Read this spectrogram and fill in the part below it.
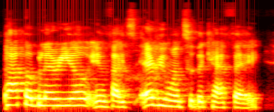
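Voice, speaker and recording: In a rough, reverberant recording, a woman with a fairly high voice reads a picture book aloud to a child at a moderate pace. She breaks away from the story for conversational explanations of the pictures and comments to her young listener.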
